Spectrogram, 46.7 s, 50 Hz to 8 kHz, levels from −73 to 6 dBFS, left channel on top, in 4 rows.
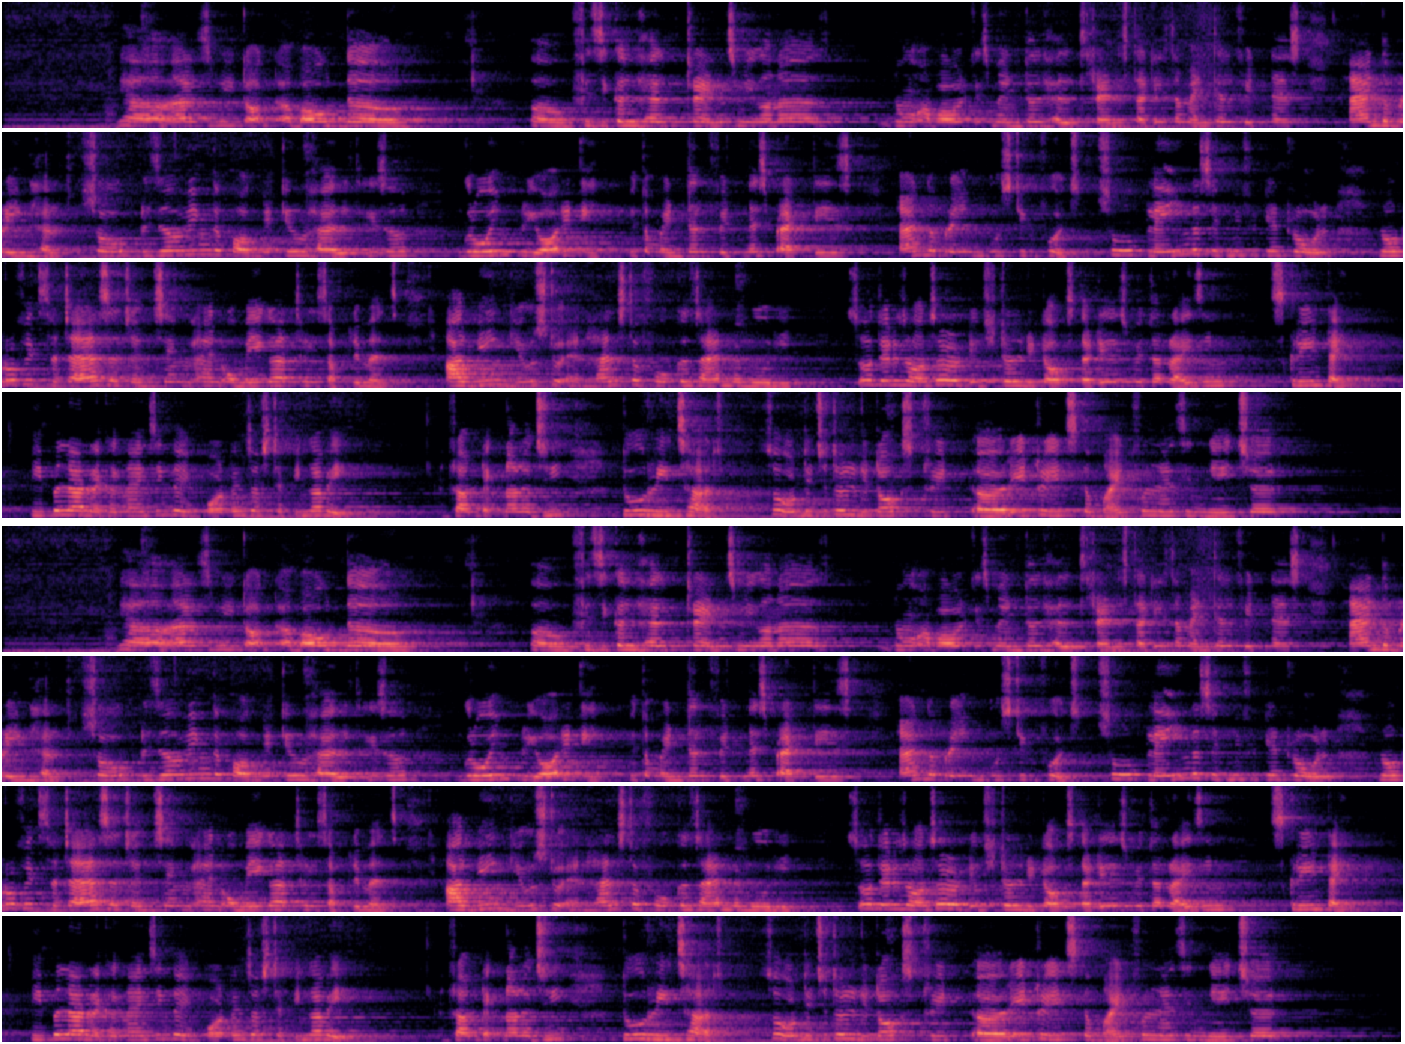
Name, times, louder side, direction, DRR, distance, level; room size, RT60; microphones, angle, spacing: voice 1, 0.0-3.4 4.4-6.9 7.3-15.2 15.5-18.7 19.1-29.9 30.4-33.6 33.9-34.7 35.3-38.1 38.7-45.7, equal, ahead, 9 dB, 0.5 m, -22 dB
17.0 x 11.5 x 6.6 m, 2.6 s
head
